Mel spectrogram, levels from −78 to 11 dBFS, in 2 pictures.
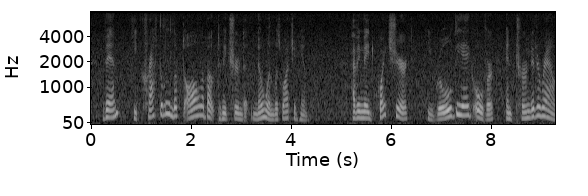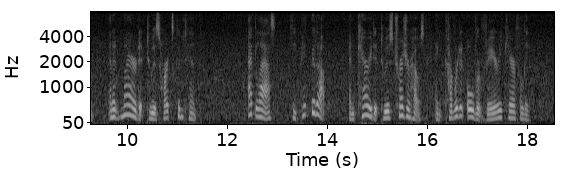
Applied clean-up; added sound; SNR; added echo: none; Stream / Liquid; 19 dB; none.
